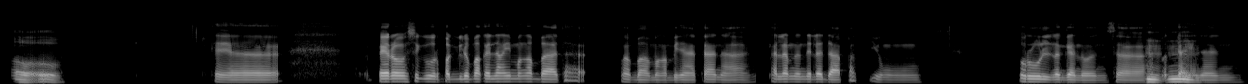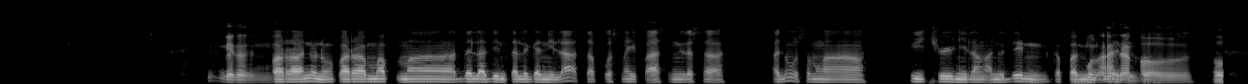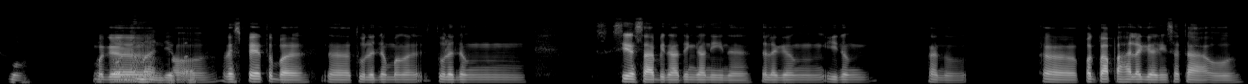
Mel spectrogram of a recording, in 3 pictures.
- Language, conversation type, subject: Filipino, unstructured, Bakit nakaiinis ang mga taong laging gumagamit ng selpon habang kumakain?
- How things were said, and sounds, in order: tapping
